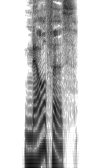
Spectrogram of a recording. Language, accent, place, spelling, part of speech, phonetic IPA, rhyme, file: German, Germany, Berlin, Nerves, noun, [ˈnɛʁfəs], -ɛʁfəs, De-Nerves.ogg
- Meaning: genitive singular of Nerv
